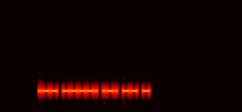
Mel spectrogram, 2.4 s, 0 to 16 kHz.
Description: Morse code, heard as a keyed tone, about 60 wpm, 700 Hz. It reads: W9RMT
